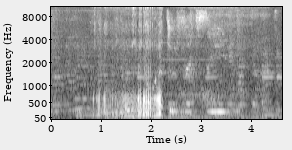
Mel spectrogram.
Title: Optimus snoring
